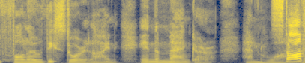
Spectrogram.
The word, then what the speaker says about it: manga: i've heard the pokemon manga is more dusty stop saying manger it's my britishness it's not how you say it manga better better all right manga that's gonna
